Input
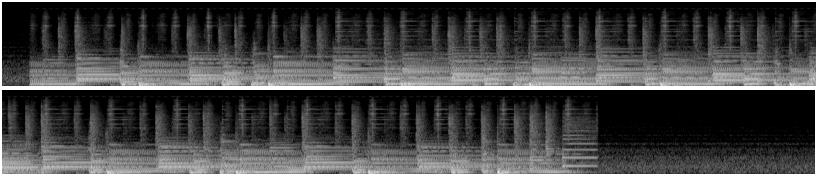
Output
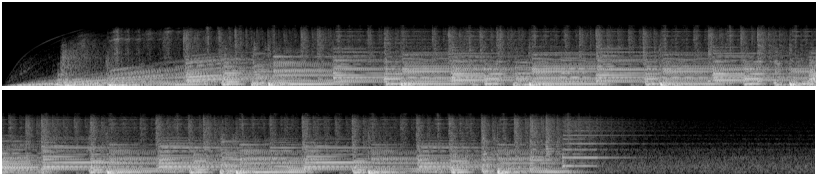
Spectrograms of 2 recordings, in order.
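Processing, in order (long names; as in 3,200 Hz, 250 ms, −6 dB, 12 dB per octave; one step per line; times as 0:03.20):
turntable start at the beginning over 2.23 s
Butterworth low-pass 5,200 Hz 48 dB per octave
feedback echo with a high-pass in the loop 108 ms, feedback 74%, high-pass 630 Hz, level −8 dB
level +1.5 dB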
